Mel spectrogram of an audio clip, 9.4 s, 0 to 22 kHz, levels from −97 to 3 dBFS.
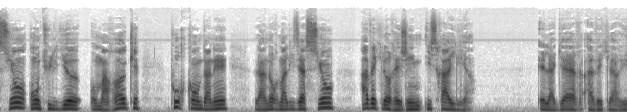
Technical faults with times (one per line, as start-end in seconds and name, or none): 1.37 block of digital silence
